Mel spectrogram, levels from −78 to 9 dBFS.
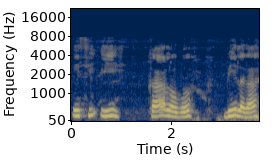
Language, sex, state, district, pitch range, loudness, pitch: Hindi, male, Haryana, Jhajjar, 175-200 Hz, -13 LUFS, 190 Hz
